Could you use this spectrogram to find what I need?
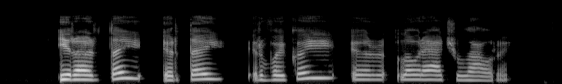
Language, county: Lithuanian, Marijampolė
